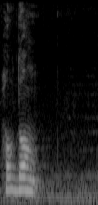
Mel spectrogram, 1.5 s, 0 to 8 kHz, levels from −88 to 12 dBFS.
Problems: constant background noise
